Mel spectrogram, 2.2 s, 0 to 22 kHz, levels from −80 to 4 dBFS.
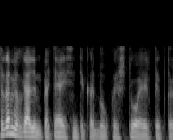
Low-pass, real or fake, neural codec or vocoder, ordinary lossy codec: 5.4 kHz; fake; codec, 16 kHz in and 24 kHz out, 1.1 kbps, FireRedTTS-2 codec; AAC, 48 kbps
